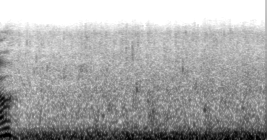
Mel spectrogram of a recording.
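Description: Steady low rumble and hiss of a small aluminium boat under way on open water.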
